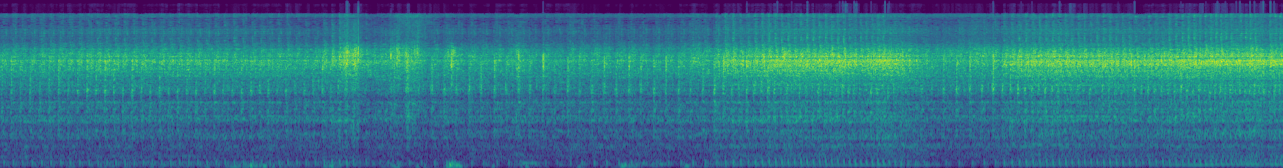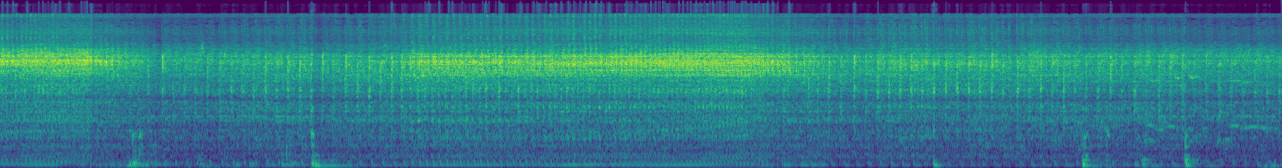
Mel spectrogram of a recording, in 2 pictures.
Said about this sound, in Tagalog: Try na natin tong paandarin ng ating motor na bagong palit ng air filter.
